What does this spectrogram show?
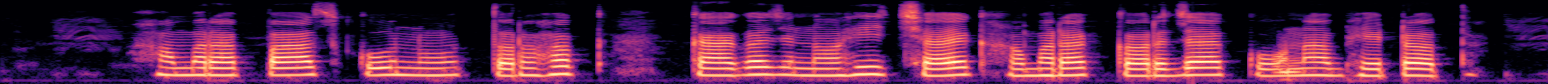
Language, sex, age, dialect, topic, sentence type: Maithili, female, 18-24, Southern/Standard, banking, question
